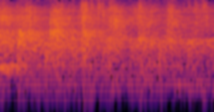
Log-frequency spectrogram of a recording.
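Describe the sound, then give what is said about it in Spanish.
Audience applause for visiting friends from far away at a Spanish-language gathering: a dense, steady wash of many hands clapping, evenly loud throughout with no voices over it. “Un aplauso a nuestros amigos que vienen desde tan lejos.”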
